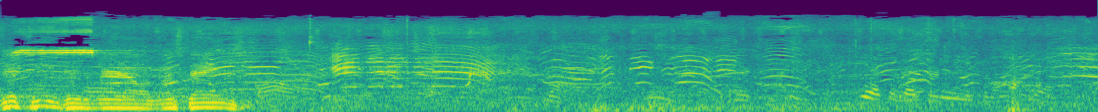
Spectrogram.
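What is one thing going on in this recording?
Young players and spectators shout and cheer across an open field outdoors.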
